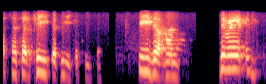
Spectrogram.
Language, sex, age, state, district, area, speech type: Punjabi, female, 30-45, Punjab, Muktsar, urban, conversation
